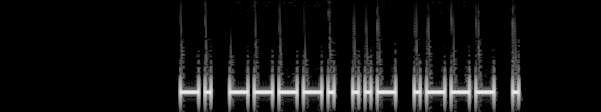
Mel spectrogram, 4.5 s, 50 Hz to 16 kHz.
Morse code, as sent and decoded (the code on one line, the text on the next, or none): -. ----. ..- .--- .
N9UJE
